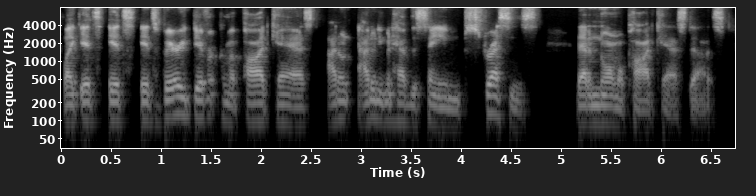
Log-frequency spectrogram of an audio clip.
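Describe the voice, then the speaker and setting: A man's voice: deep voice, moderate pace, a bit bright. A man in his thirties speaking as a guest in a casual interview, explaining his creative craft and repeating points for emphasis. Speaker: audio drama creator, podcast guest.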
